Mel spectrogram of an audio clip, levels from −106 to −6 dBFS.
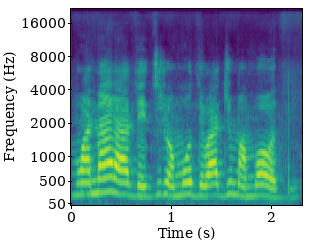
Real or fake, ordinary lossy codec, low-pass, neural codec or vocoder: fake; none; 19.8 kHz; codec, 44.1 kHz, 7.8 kbps, Pupu-Codec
